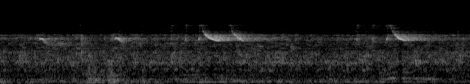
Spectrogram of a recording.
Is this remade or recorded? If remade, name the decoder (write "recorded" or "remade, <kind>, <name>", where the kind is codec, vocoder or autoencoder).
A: recorded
